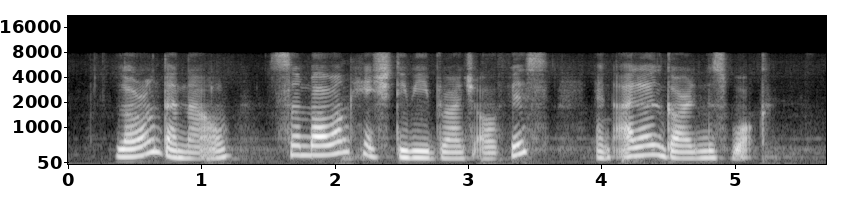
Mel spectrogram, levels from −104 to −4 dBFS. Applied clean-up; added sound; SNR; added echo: neural separator model SepFormer DNS4.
